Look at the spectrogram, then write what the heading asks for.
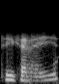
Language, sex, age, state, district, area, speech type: Hindi, female, 45-60, Uttar Pradesh, Ghazipur, rural, conversation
